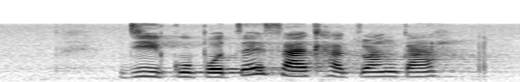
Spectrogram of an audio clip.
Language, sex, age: Southern Sotho, female, 27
